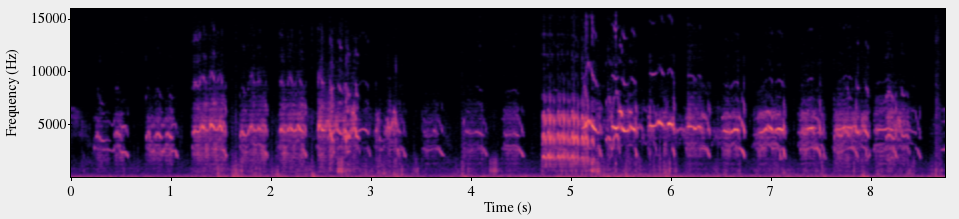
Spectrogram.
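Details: Five American kestrel chicks clamour as their mother feeds them at the nest, May 2021: sharp, buzzy, downward-bending squeals repeated about two or three times a second, swelling louder midway.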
